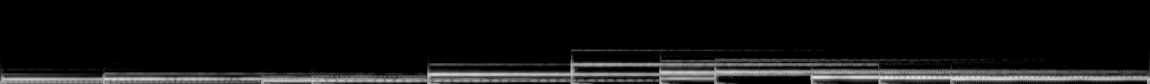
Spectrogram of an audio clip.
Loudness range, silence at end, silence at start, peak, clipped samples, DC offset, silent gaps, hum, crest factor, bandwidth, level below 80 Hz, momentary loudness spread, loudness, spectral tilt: 7 LU; 0 s; 0 s; -2 dBFS; under 0.1%; under 0.1%; none; none; 14 dB; 2 kHz; -48 dBFS; 12 LU; -18 LUFS; -15.5 dB/octave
